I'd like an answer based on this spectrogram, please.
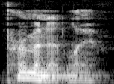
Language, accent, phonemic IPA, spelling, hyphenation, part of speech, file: English, US, /ˈpɝ.mə.nənt.li/, permanently, per‧ma‧nent‧ly, adverb, En-us-permanently.ogg
- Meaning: 1. In a permanent manner; lastingly 2. Forever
